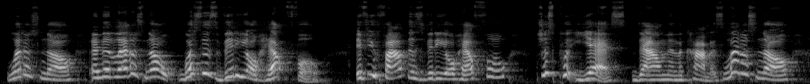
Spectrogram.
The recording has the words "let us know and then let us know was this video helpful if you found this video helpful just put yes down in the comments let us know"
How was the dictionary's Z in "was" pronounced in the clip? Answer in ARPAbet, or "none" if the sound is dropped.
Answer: S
